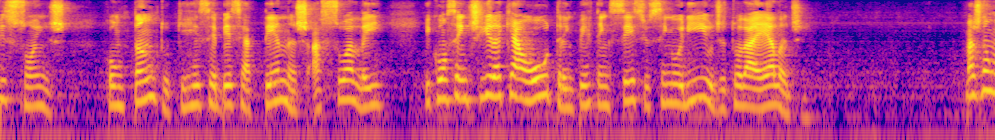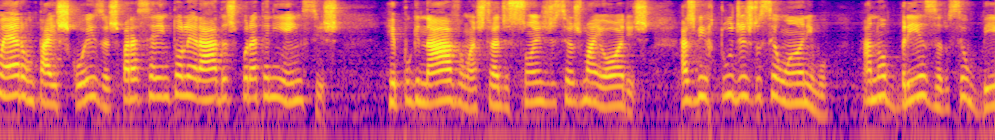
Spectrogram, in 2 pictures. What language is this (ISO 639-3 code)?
por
